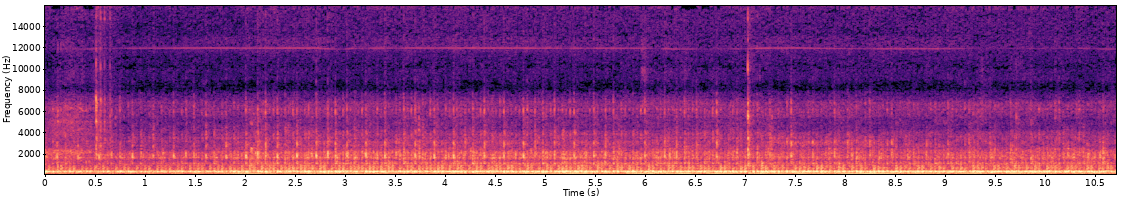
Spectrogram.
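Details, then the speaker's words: Small home-built Hall-sensor-driven magnet motor at its sweet spot: steady even hum as it speeds up, no knocking or grinding; normal running, transistor getting warm and needs a heatsink. "yeah that seems to be the sweet spot right there yeah it's really speeding up now"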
